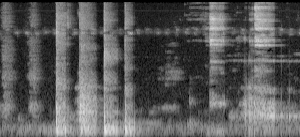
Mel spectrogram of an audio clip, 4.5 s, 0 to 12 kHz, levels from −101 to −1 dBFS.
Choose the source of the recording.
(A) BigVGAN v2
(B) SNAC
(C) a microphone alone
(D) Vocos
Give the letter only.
C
